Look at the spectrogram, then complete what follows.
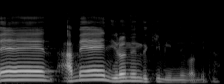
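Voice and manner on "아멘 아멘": put-on cute, nasal Thai accent. Imitating how Thai people say amen: high nasal Thai-accented amen. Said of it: "약간 이렇게 코맹맹이 소리 비슷하게 나면서 약간 톤이 높아요. 귀여운 느낌이 약간 있어요".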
